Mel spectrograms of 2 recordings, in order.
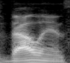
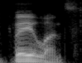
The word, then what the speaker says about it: Valence: uh holmes hasn't been calling us valiance this whole time because the team name is valence violent valiant he was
